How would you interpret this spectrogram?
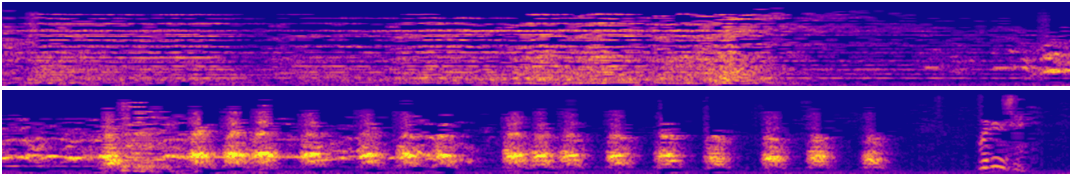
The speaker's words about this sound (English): Oh, I don't like the sound of those wolves.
